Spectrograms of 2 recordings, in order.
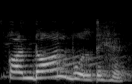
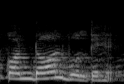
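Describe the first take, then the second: The two takes are said the same way.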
